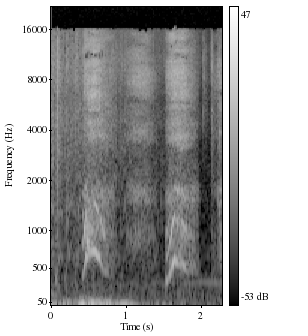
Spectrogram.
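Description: Two quick, warbling coo-like calls, each wrapped in a breathy, fluttering rush like wings taking off, fairly loud, apparently a voice imitating birds cooing and flying away after being brushed off someone's shoulders with a branch.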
